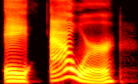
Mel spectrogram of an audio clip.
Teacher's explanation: Because the H in honor and hour is silent, the word starts with a vowel sound.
